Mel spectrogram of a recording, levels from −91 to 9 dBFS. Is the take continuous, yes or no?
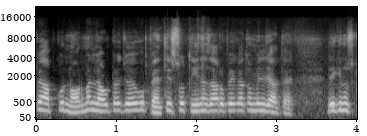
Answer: yes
